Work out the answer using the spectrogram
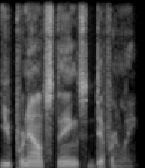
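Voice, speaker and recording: Male co-host, low register, dry close mic, loose rambling delivery. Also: steady tone, moderate pace, darkish tone, dry recording. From Texas. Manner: rambling, restarts often. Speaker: podcast co-host. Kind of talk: casual conversation.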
